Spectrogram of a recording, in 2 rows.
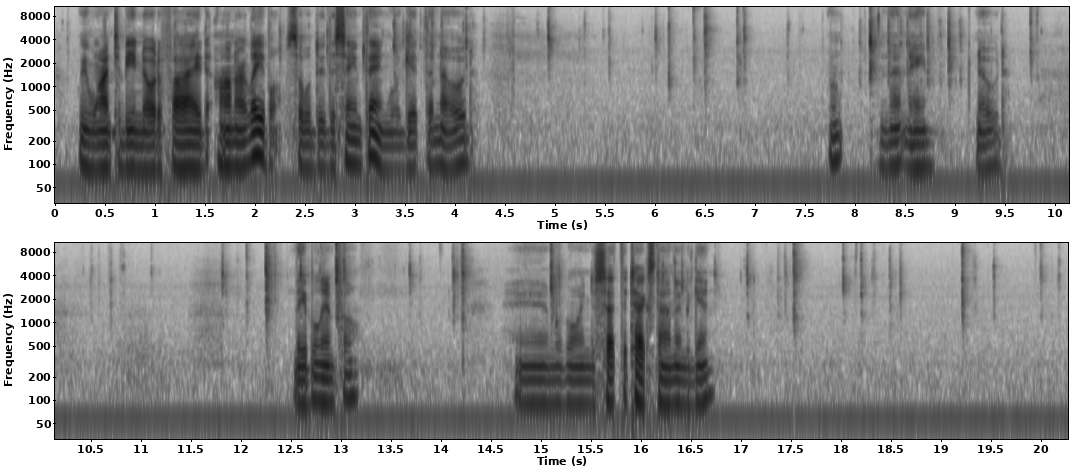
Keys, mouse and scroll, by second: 3.1-4.3 typing, 6.4 shift+-, 6.8 shift+n, 7.3 shift+Tab, 8.1 BackSpace, 9.7 o, 10.7 Tab, 12.2 Down, 12.9 Return, 14.1-19.2 typing.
